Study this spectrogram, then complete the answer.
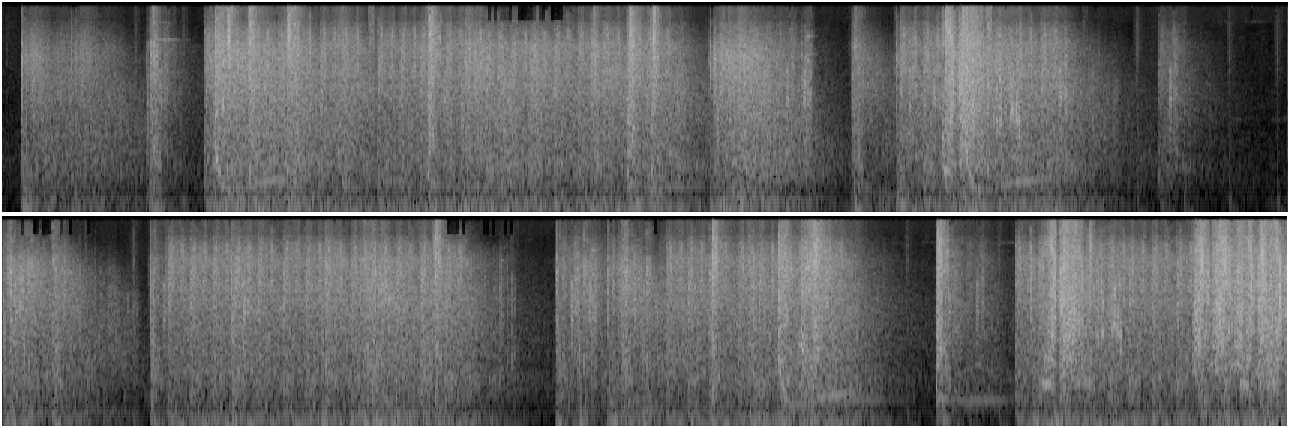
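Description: Rapid, heavy gunfire from the video game Cash Guardian in an in-game city, loud, near and nearly continuous, with automatic bursts broken by a few short pauses.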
